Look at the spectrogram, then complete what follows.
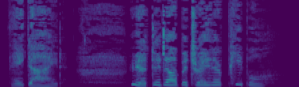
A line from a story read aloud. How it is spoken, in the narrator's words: drawled the girl, yawning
